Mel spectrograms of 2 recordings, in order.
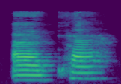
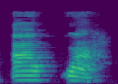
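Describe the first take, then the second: First: It carries the tone pattern of 'egg'. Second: It carries the tone pattern of 'bed'. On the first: It means egg. "aqua means egg" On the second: It means bed. "aqua means bed"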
